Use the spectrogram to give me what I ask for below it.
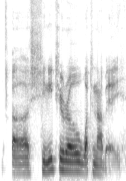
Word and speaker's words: Shinichirō Watanabe: But yeah, how you pronounce the director's name? Shinichirō Watanabe.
